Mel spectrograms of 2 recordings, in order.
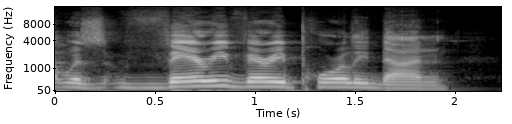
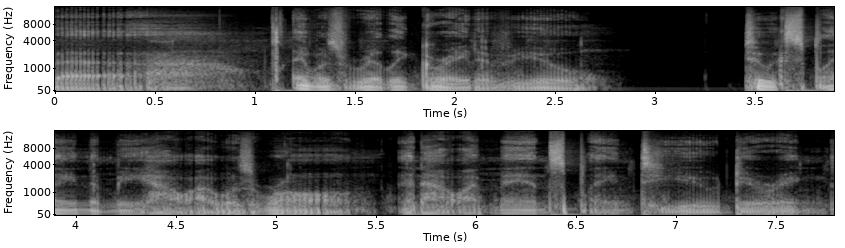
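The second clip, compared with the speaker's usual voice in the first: mock creepy voicemail; 7 semitones lower, 3 dB quieter than usual. Mocking a creepy guy leaving a late-night voice message, low mock voice.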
